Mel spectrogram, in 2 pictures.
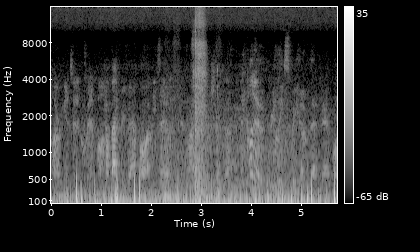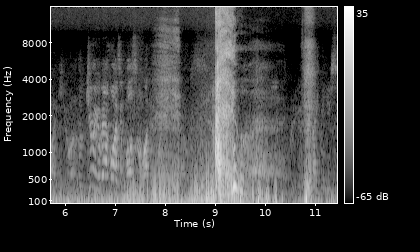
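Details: An adult with a cold sneezes sharply several times in a row and cannot stop, with background voices and room noise; repeated sneezing.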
